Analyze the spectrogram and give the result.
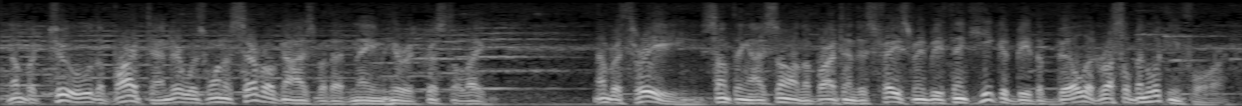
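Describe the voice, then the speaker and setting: An actor playing a dry, world-weary insurance investigator in 1950s radio detective style, clipped and deadpan, with an American accent. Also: male voice, low-pitched, fast talker. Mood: brooding, matter-of-fact. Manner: clipped, hard-boiled, deadpan. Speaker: lead actor and narrator of a detective series. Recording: muffled 1950s radio recording, music behind.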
